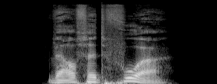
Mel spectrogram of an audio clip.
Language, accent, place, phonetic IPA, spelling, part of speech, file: German, Germany, Berlin, [ˌvɛʁfət ˈfoːɐ̯], werfet vor, verb, De-werfet vor.ogg
- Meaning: second-person plural subjunctive I of vorwerfen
